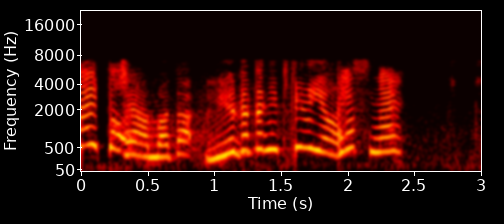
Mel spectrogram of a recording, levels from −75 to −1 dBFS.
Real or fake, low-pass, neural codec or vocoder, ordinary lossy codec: fake; 7.2 kHz; codec, 16 kHz, 1 kbps, X-Codec, HuBERT features, trained on general audio; none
